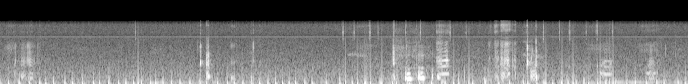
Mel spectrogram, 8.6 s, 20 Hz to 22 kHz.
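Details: Brief abrupt catching sounds and small squeaky noises from a 1-month-old baby boy with hiccups.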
